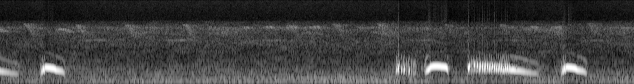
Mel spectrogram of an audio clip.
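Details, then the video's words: A female spotted dove calls the male: a trailing short coo, then after a pause a full phrase of stuttered notes, arched coo, long downward-sliding coo and a brief down-slurred final note. "Suara Tekukur Betina Gacor Memanggil Sang Jantan"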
